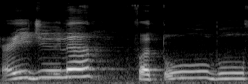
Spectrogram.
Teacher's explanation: جیم ساکن ہے، حروف قلقلہ میں سے ہے، ادھر قلقلہ کریں گے یعنی لفظ کو ہلا کر پڑھیں گے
